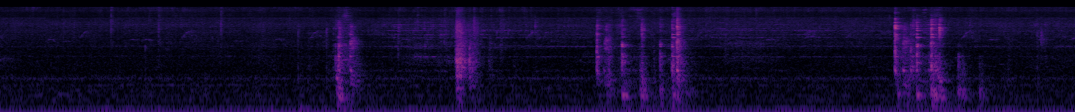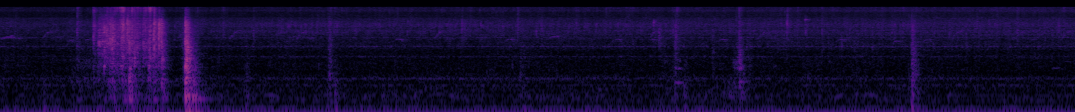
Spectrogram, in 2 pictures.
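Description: Kitchen utensils and cookware being handled: short clatters and knocks in a few clusters over the first half, then a few faint taps, over a steady low hum.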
